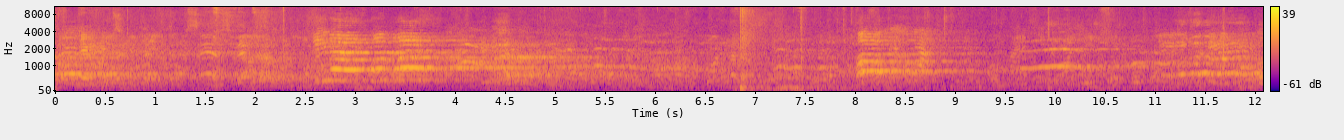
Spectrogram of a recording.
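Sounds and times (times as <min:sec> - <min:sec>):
chatter and calls in hall: 0:00.0 - 0:12.0
football kick thump: 0:06.8 - 0:07.4.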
